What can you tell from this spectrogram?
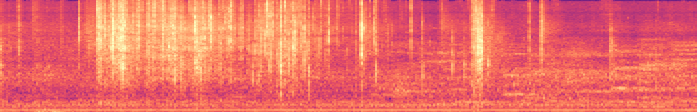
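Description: Clear plastic zip-top bag crinkling as pink icing is squeezed out of it by hand, thickest between about one and three seconds in, with a couple of sharp crackles after.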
